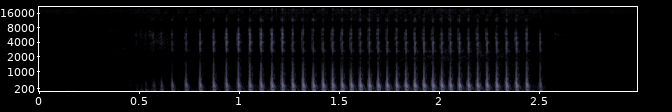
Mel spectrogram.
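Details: Larissa, a Cane Corso dog, snoring in an unusual way: one steady two-second run of rapid, rattling, throaty pulses, a deep buzzing snore that starts and stops abruptly against a quiet room.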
